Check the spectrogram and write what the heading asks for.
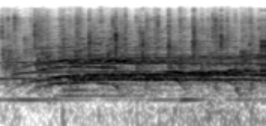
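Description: An audience claps steadily and continuously throughout, a dense wash of hands at a fairly loud, even level, with a sustained musical tone playing alongside.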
